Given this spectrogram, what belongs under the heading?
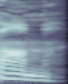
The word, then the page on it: bum: American English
